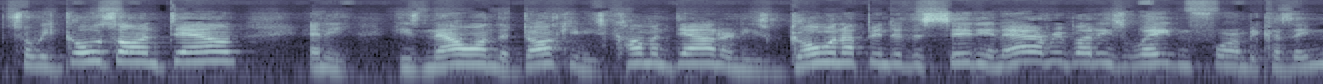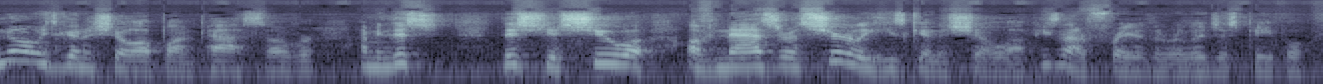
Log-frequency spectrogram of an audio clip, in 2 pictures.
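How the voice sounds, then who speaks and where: A man preaching a sermon with emphatic delivery, swinging between loud stressed phrases and hushed asides. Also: high-pitched, expressive, quick pace, husky. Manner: acts out quotes in a raised voice. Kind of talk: sermon teaching.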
